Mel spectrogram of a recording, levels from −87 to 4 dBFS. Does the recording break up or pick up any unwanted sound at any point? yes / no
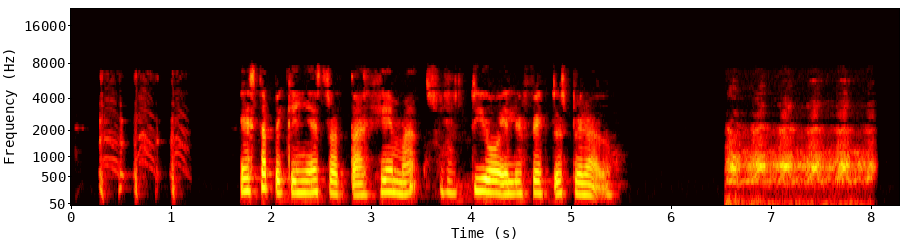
yes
